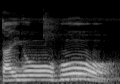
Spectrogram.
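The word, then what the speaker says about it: तयोः: இப்போ இந்த ரெண்டாவது லைன்ல வந்து தயோஹோ அப்படினு சொல்லணும் அந்த விசர்க இருக்குல்ல ஏன்னா அது பக்கத்துல இருந்து க்ஷா வந்ததுன்னா அந்த விசர்கவை வந்து நம்ம ஃபுல்லா ப்ரொனவுன்ஸ் பண்ணனும் இல்லனா ப்ரொனவுன்ஸ் பண்ண மாட்டோம் ஜெனரலா பார்த்தோம்னா இது வந்து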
